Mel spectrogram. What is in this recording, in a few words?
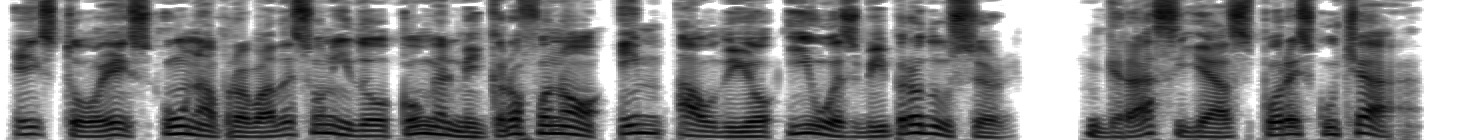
mic sweetspot test m audio usb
